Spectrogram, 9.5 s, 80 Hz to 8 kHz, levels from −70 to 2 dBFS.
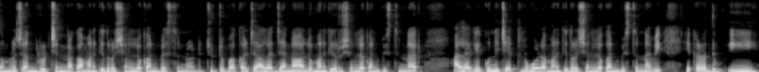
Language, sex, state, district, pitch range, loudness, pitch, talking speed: Telugu, female, Andhra Pradesh, Chittoor, 190-215 Hz, -14 LUFS, 200 Hz, 135 wpm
